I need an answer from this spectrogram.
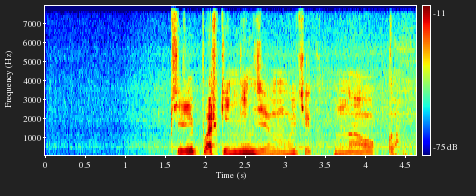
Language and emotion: Russian, positive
